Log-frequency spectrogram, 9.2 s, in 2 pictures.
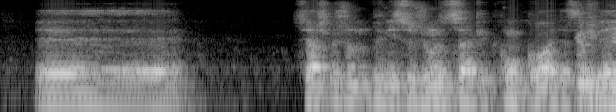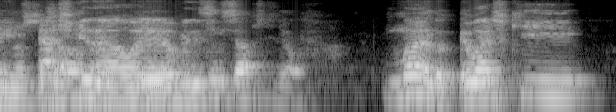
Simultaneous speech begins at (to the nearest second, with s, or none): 4 s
